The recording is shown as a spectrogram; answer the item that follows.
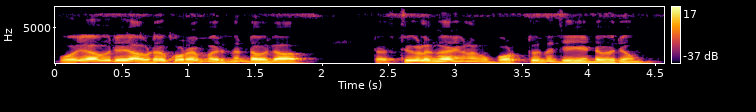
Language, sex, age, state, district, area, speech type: Malayalam, male, 60+, Kerala, Wayanad, rural, spontaneous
